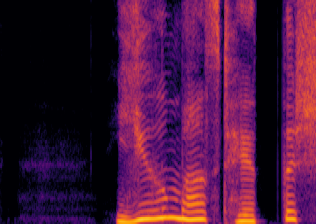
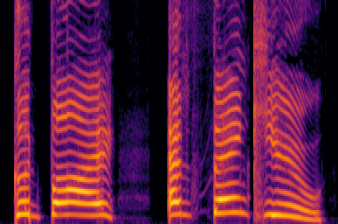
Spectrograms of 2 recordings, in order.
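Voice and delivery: high, raised goodbye; called farewell; 11 semitones higher, 4 dB louder than usual. Acted. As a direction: call out thanks as they leave. Dorothy calls farewell to monkeys.

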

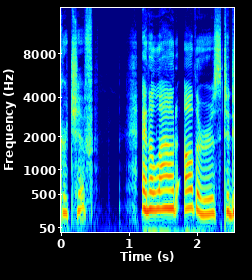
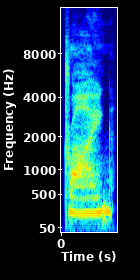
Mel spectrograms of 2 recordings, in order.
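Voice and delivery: hushed, much softer voice; whispered; 9 dB quieter than usual. A narrator's reading. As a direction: whisper it secretively. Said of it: "whispered the gray-haired man".

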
